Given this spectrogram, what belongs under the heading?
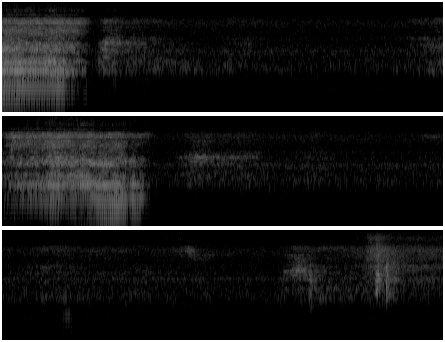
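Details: Sleeper snoring in a quiet room: two loud, rattling snores about four seconds apart, then quieter breathing with a faint snort.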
